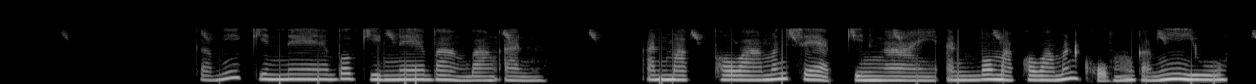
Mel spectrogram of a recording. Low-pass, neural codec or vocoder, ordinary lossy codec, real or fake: 5.4 kHz; none; none; real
